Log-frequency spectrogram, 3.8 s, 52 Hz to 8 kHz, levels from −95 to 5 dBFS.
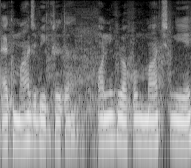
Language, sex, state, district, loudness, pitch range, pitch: Bengali, male, West Bengal, Kolkata, -16 LUFS, 110-115 Hz, 110 Hz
